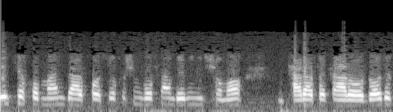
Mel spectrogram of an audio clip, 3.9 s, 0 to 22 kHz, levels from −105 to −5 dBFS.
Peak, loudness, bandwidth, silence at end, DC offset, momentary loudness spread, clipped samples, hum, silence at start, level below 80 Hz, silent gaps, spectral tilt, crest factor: 0 dBFS; -15 LUFS; 4.7 kHz; 0.05 s; under 0.1%; 10 LU; under 0.1%; none; 0 s; -52 dBFS; none; -7 dB/octave; 14 dB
